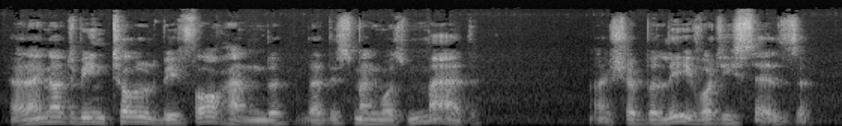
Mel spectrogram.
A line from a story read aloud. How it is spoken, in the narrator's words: said the inspector in a low tone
